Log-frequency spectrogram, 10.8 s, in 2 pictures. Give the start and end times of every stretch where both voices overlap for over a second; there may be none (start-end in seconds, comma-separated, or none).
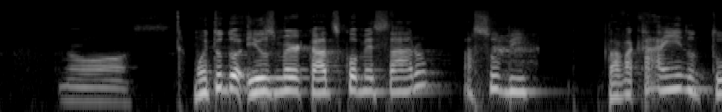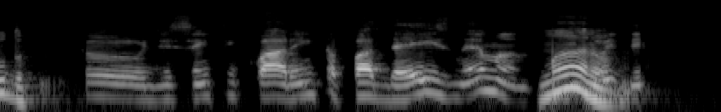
none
